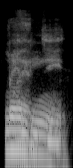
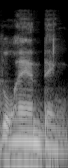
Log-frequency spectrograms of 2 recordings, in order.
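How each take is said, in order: First: The name ends with an 'een' sound. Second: The name ends with an 'ing' sound. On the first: The speaker calls it right. "it's Eric Carter Landine" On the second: The speaker calls it wrong. "not landing"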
